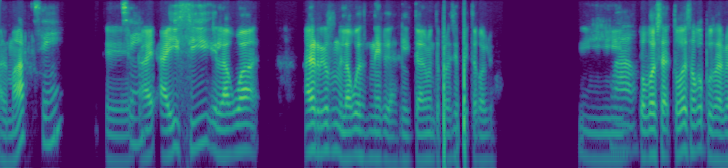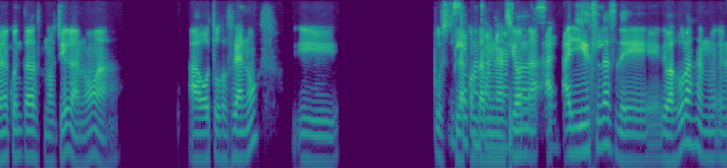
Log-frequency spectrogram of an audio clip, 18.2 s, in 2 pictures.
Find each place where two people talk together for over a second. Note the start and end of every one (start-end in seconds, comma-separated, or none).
14.7-16.1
